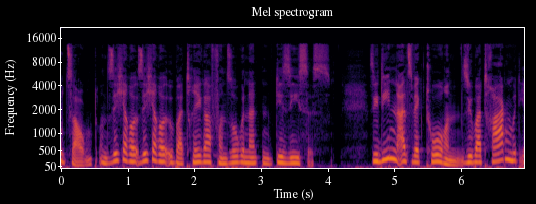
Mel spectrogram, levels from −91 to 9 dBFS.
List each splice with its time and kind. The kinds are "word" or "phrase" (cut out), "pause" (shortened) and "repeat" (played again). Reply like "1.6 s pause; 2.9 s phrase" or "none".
1.1 s repeat; 3.2 s word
